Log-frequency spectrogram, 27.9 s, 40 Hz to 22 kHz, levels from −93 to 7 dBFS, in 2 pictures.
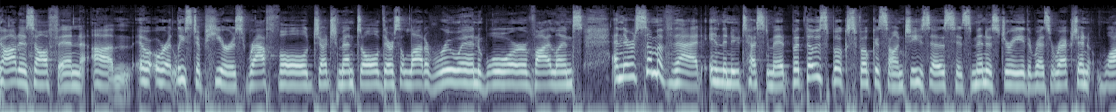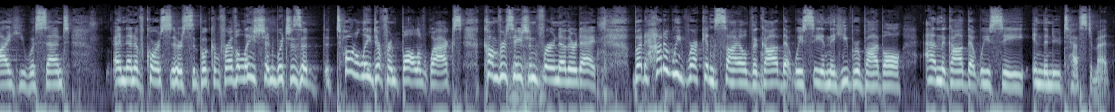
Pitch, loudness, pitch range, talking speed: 205 Hz, -14 LUFS, 190-240 Hz, 185 wpm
